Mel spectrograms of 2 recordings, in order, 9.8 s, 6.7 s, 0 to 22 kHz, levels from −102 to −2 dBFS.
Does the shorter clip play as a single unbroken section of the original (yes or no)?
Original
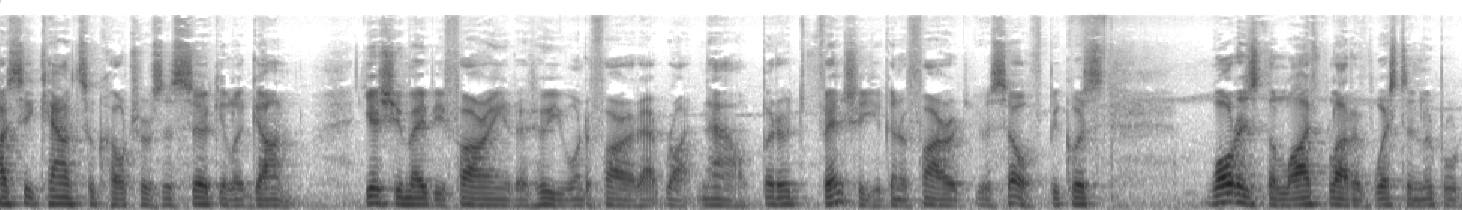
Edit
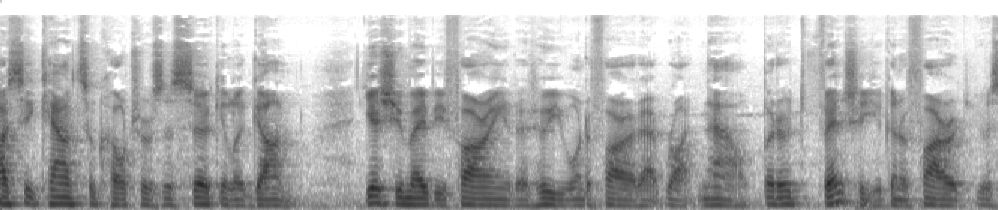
yes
